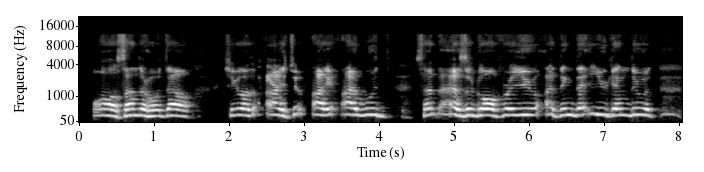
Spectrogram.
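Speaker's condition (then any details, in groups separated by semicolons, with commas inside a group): Brain injury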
